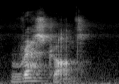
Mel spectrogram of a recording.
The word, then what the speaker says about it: restaurant: to drop syllables here they shorten this word into two syllables restaurant last but not least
